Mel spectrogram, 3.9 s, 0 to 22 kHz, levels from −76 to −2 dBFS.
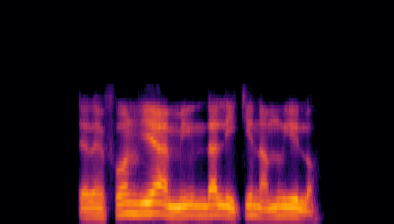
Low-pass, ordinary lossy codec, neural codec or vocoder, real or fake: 5.4 kHz; MP3, 48 kbps; codec, 24 kHz, 0.9 kbps, WavTokenizer, large speech release; fake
